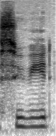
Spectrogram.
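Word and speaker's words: sous vide: have this but anyways have you ever su vayed anything at home? Is that how you say it? I can't remember. Yeah, suvid.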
